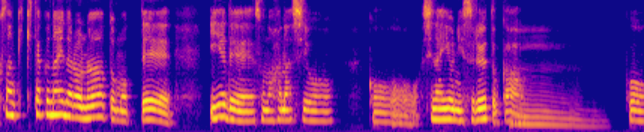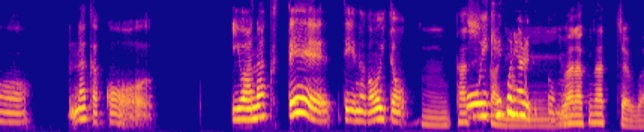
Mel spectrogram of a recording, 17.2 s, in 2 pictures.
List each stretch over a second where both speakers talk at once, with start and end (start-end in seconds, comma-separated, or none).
14.8-16.3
